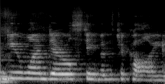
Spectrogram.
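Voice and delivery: ordinary delivery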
